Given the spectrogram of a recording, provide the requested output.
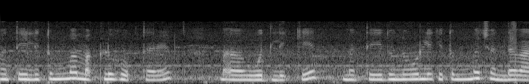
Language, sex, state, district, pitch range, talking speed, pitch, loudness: Kannada, female, Karnataka, Dakshina Kannada, 220-255 Hz, 135 wpm, 235 Hz, -14 LUFS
